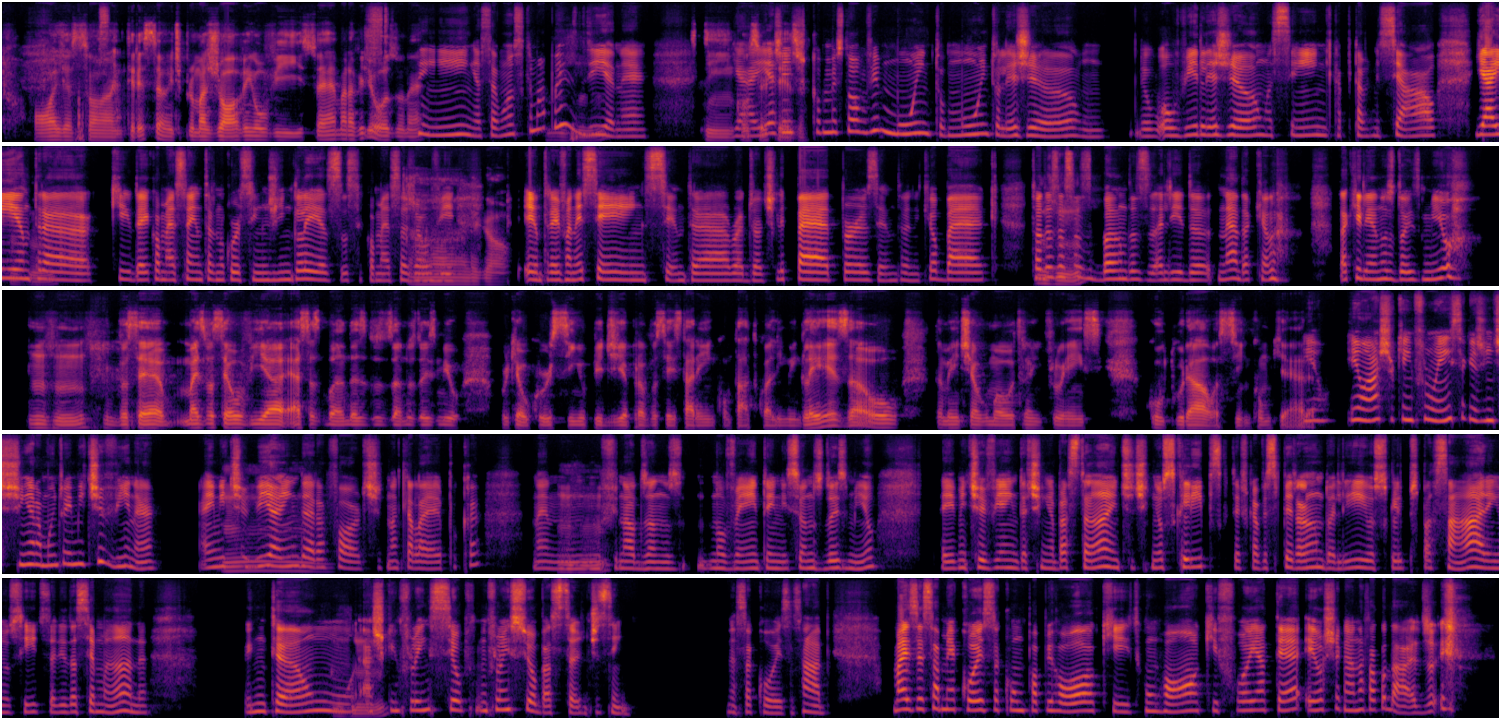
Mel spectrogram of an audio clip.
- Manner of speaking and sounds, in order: tapping; put-on voice: "Red Hot Chili Peppers"; laughing while speaking: "daquela"; chuckle; in English: "hits"; chuckle
- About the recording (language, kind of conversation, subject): Portuguese, podcast, Questão sobre o papel da nostalgia nas escolhas musicais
